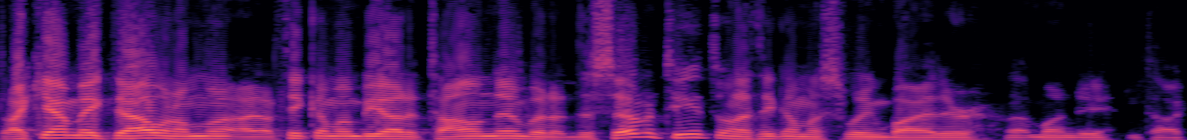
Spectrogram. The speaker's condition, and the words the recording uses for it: No condition.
